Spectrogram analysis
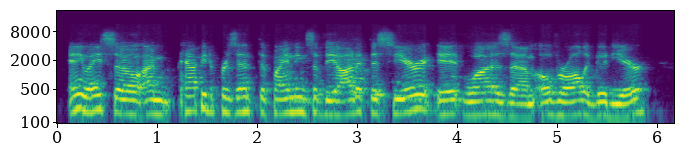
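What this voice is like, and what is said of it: Voice weakened by a cold. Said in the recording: “I am recovering from a little bit of a cold, so my voice is not quite there.”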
